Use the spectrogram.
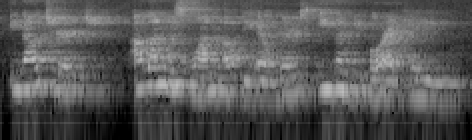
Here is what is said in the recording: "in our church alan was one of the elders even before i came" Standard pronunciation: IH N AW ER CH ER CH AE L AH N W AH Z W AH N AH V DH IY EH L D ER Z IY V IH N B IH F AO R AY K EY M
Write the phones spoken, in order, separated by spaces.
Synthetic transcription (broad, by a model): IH N AW ER CH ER CH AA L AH N W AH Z W AH N AH V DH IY EH L D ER S IY V IH N B IH F AO R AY K EY M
